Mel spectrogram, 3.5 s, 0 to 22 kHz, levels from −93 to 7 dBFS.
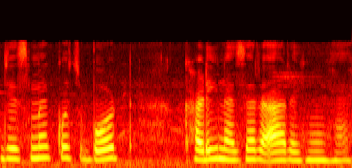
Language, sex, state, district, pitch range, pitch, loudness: Hindi, female, Uttar Pradesh, Lucknow, 210-240 Hz, 225 Hz, -18 LUFS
